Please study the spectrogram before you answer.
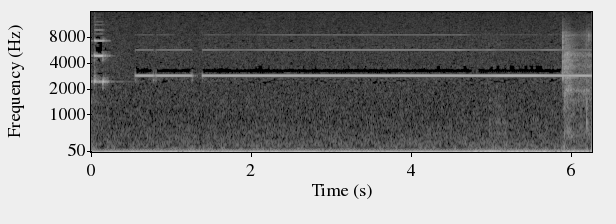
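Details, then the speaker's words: Old spare PS4 logic board, possibly dead, used as a reference for a no-disc-feed repair: the multimeter in continuity mode gives a steady beep at about 0.5–1 ohm across a fuse that could blow. The fuse is intact. "one oh and a beep so hopefully the mic the the microphone on this pick that up so those are the three fuses that may be blow"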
